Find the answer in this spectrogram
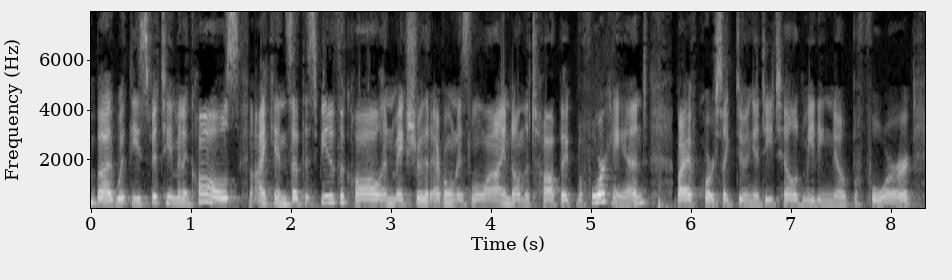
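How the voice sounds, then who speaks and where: Speaking at a very fast pace with hardly any pauses, a woman uses medium pitch and ordinary pitch variation. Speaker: venture capital investor. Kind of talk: casual business discussion.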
